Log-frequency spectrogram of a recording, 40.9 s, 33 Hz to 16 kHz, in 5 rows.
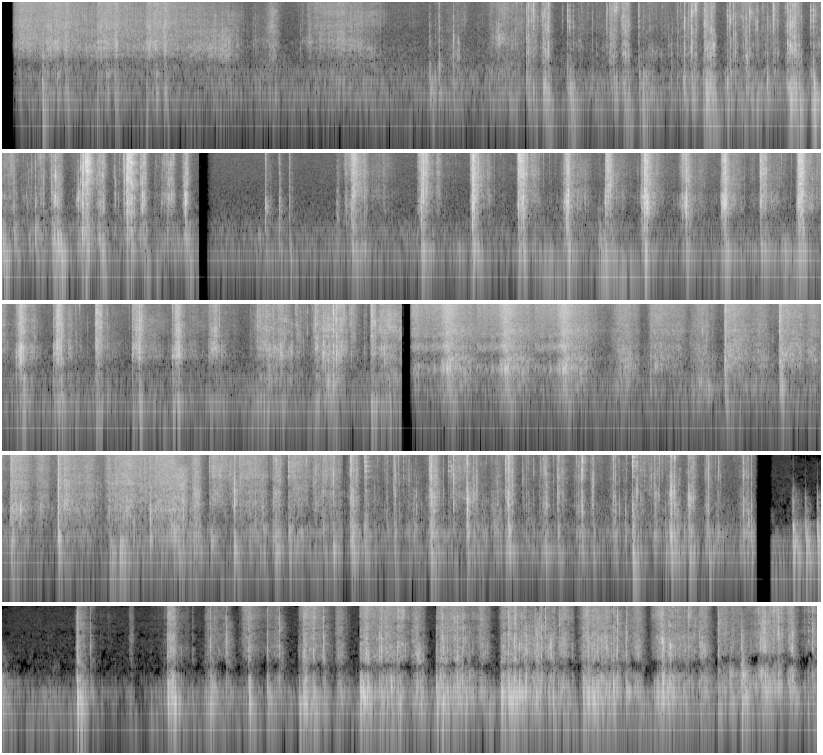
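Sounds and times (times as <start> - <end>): slime popping and crackling: 4.9 - 10.2, 26.2 - 32.1.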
